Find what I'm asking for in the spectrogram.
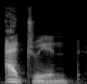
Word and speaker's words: Hadrian: So like, for example, we would believe that Trajan was probably actually called Traian. And, Hadrian would have been called Adrian. And it's just the difference in pronunciation.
